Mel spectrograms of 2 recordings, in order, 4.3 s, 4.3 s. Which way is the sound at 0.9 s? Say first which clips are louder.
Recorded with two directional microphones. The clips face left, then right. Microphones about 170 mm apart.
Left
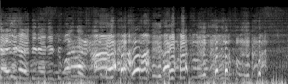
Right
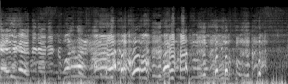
Even; 5° left (ahead or behind).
